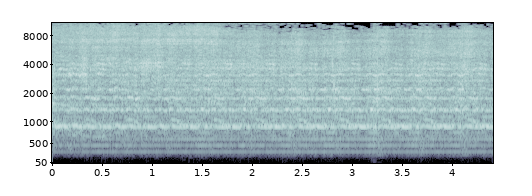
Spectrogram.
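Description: Electronic dance music over a festival sound system, heard from the crowd: a long held synthesizer chord whose pitch does not move, with hardly any beat.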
